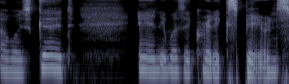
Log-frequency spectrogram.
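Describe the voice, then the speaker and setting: The voice has a dark, mellow tone and a monotone, flat intonation at a fairly slow pace. The sound is dry and close with no echo, on a very clean recording over a silent background. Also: woman. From Africa. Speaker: pastor. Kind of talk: personal story vlog. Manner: hesitant, many fillers.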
